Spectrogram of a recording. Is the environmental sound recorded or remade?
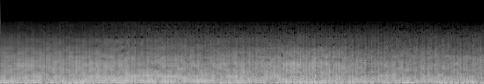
remade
